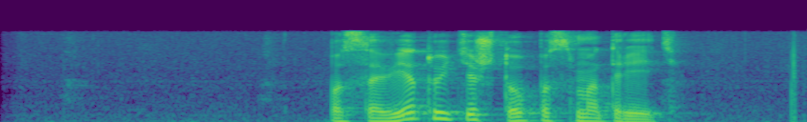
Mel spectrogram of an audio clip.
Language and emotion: Russian, positive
